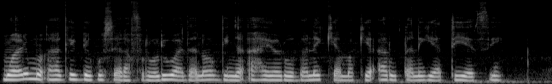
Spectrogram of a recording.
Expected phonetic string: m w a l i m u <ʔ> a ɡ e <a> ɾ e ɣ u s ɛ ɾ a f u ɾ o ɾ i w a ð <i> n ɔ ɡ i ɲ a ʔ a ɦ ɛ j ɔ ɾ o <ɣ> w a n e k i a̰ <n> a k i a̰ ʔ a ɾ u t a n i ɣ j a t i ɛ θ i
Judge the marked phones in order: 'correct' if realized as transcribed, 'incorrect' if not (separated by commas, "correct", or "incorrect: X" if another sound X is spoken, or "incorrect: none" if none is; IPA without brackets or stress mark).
correct, incorrect: i, incorrect: a, incorrect: ð, incorrect: m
